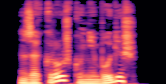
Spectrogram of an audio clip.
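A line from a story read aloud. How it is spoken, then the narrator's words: Calm. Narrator (Russian): спокойно сказал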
